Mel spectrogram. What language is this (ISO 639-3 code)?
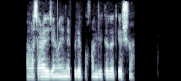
pus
